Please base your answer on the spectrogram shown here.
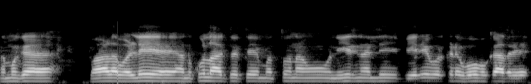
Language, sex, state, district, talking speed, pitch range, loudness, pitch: Kannada, male, Karnataka, Bijapur, 135 wpm, 145-155 Hz, -16 LUFS, 150 Hz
